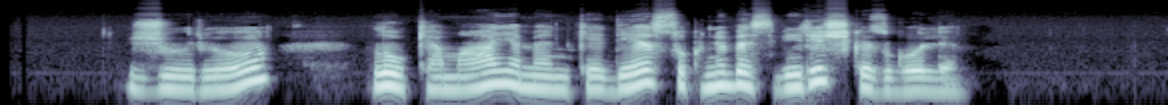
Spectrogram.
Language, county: Lithuanian, Kaunas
